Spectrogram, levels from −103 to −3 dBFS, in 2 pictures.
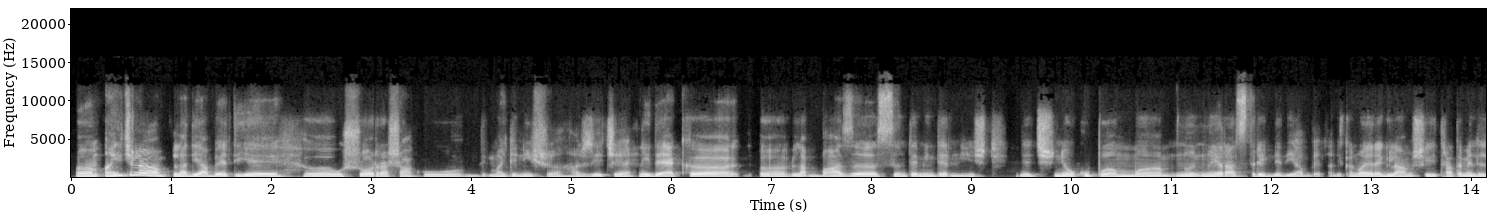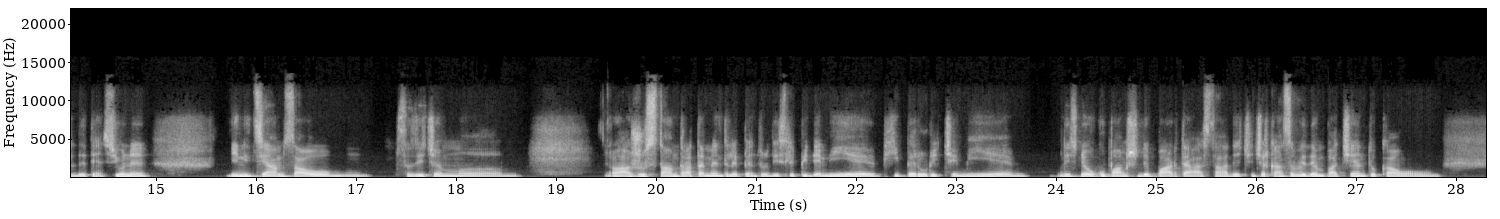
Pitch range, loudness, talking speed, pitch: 115-150 Hz, -18 LUFS, 135 wpm, 125 Hz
